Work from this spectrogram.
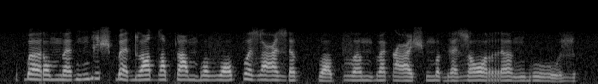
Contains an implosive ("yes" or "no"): yes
